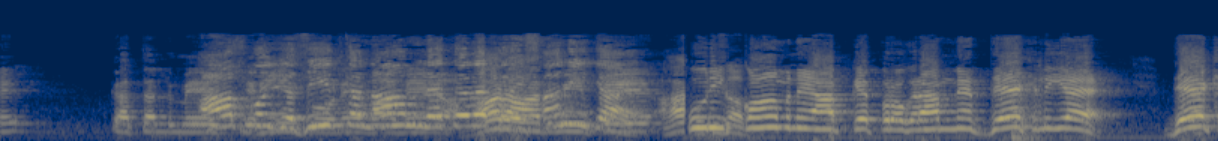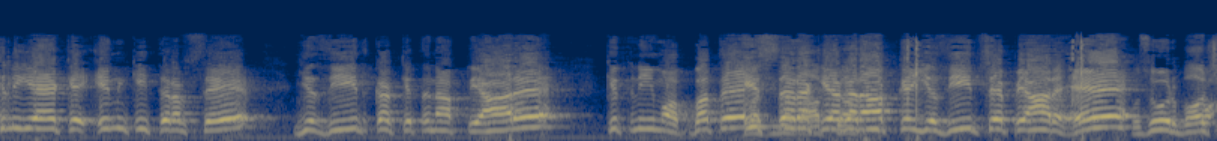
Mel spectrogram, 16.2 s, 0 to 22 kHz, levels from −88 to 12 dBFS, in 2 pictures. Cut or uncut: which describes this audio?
cut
